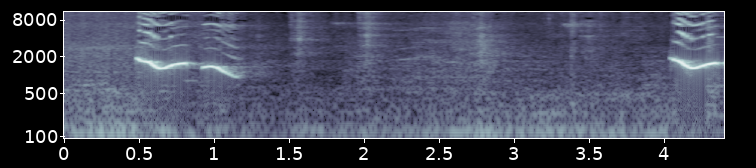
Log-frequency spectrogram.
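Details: Caged Hwamei, described as singing readily: two loud, clear whistled notes that slur down and then lift. A quiet pause with faint low rumble follows before the same whistled phrase returns at the end.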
